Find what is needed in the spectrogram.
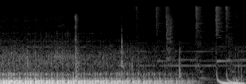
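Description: Kawasaki Z900RS inline-four engine running steadily at low revs on a ride, with some wind noise, fading out near the end as music fades in.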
